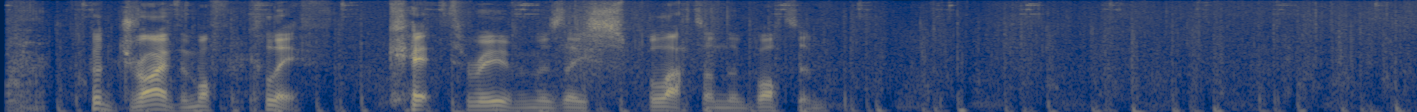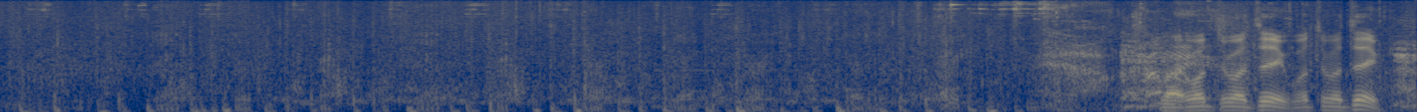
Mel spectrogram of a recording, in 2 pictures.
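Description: Horse hooves thud quickly on grassy ground.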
